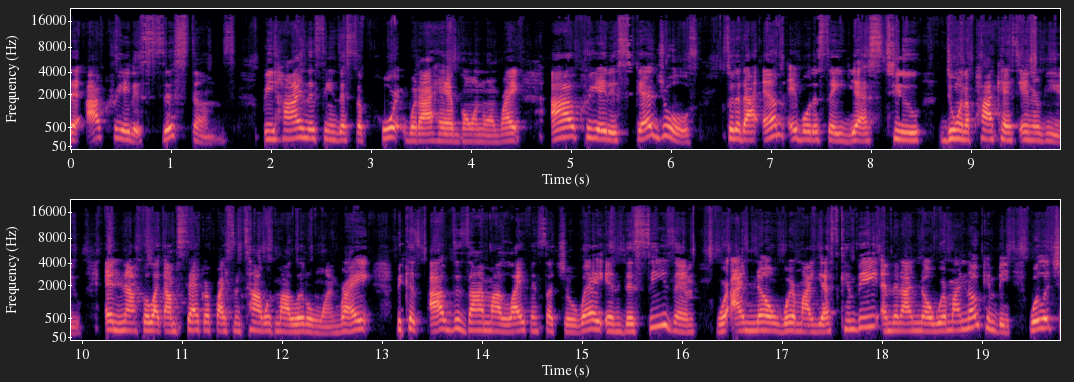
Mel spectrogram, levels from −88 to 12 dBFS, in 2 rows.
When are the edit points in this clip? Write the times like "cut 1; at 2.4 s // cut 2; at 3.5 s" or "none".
none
